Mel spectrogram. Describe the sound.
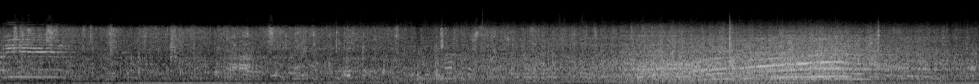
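A taxi speeds along as fast as possible toward Schädel with a steady roar of engine and road noise; the engine pitch climbs as it accelerates near the end, with muffled voices beneath.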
